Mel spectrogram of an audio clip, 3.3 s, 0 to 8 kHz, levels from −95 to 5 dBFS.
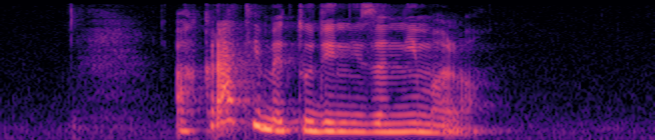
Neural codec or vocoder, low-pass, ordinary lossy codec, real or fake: none; 7.2 kHz; none; real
